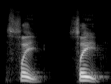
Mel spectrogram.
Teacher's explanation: যাবে না, সি বললে কিন্তু সিনের উচ্চারণ হয়ে যাবে, সজ্জের সই, মুখটা একটু গোল হয়ে যাবে, ভরপুর হয়ে যাবে এমন মনে হবে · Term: সদের উচ্চারণটা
